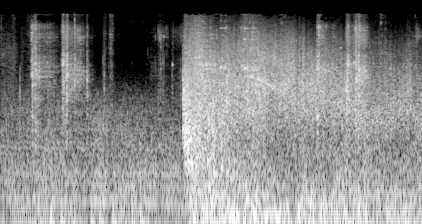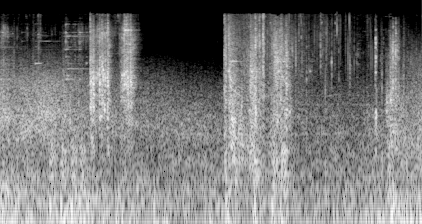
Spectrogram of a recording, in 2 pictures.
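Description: A gun is reloaded with sharp metallic clicks.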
